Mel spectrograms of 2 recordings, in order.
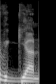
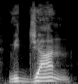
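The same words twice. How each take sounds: First: "विज्ञान" said as "vigyaan"; "विज्ञान" with g in the middle; common wrong pronunciation. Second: "विज्ञान" said as "vijyaan"; "विज्ञान" with j in the middle, falling; correct pronunciation. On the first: Retold or imitated. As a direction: say "विज्ञान" with a hard g plus y. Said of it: "हम बोलते हैं ना विज्ञान नहीं". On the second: Shown as a demonstration. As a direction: say "विज्ञान" with j in place of g. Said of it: "विज्ञान नहीं".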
